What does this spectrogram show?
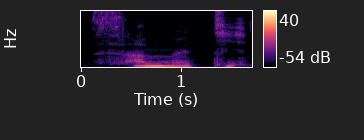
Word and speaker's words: samedi: There is an E here, which if you string out the word, then you do pronounce the E, samedi. But if you are talking in like normal French conversation, then the E is kind of silent.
